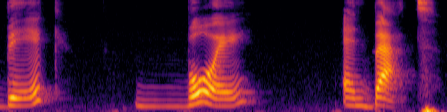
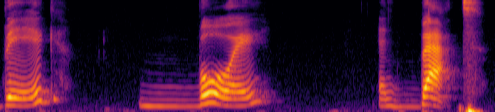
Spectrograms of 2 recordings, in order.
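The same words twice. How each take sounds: First: Put-on "Big", "boy", "bat" again spoken alone with a strong popped B; clear B words. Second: Put-on "Big", "boy", "bat" each spoken alone with a strong popped B; clear B words. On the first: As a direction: pop each B firmly and loudly. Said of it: "Let's try it again". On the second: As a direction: punch the B in every word. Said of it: "let's go with the B sound". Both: Shown as a demonstration.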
